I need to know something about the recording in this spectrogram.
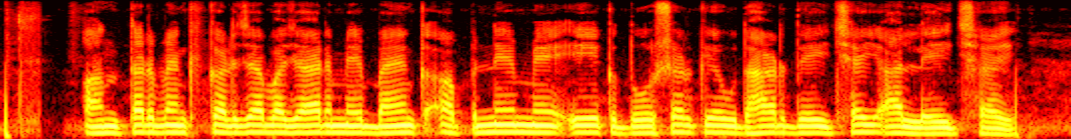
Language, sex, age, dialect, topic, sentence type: Magahi, male, 25-30, Western, banking, statement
